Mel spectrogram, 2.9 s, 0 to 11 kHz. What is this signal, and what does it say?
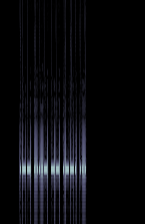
Morse code, heard as a keyed tone, about 50 wpm, 700 Hz. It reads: W4MPS
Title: NA SOTA Chaser Callsigns 50wpm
